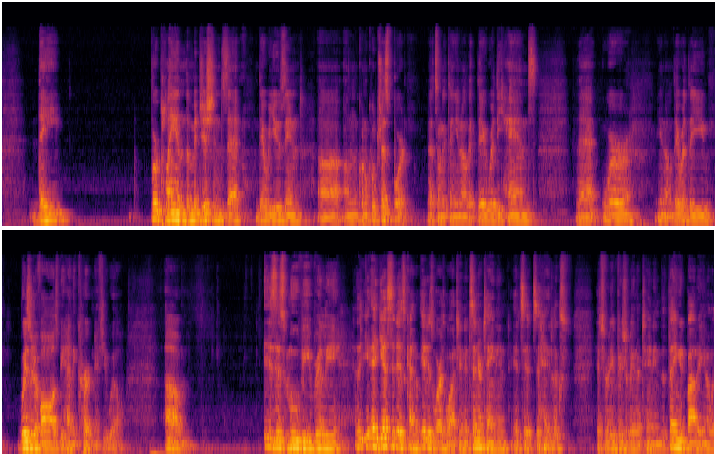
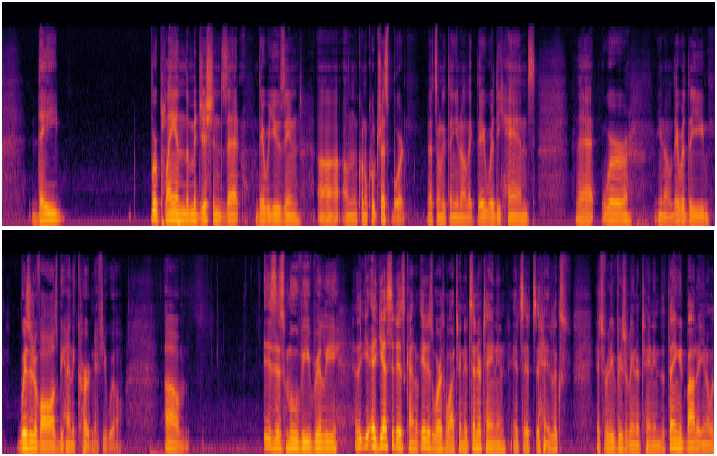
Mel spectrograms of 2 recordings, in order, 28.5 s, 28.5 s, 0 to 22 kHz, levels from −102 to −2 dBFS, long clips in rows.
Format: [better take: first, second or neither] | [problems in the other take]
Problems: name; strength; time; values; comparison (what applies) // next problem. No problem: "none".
second | off-mic speech; far // room echo; very slight; dies away in 0.3 s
